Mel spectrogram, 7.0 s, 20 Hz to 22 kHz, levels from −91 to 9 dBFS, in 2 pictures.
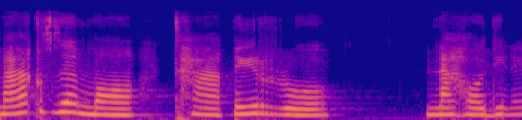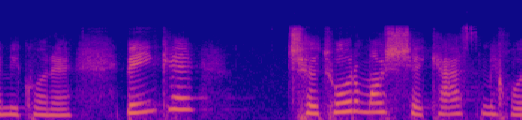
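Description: A speech clip carries plainly audible Speex codec damage throughout. The voice sounds noisy and hoarse, as the CELP coder runs short of bits for the excitation. Nothing reaches above 15 kHz. The roughness points to a middling bitrate of around 22 kbps. From 3.35 s to the end, the sound turns duller and drops about 10 dB in level with no gap. The band now stops at 8.7 kHz, and a faint new noise floor appears well below the speech. This is likely an input switched to a poorer device.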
